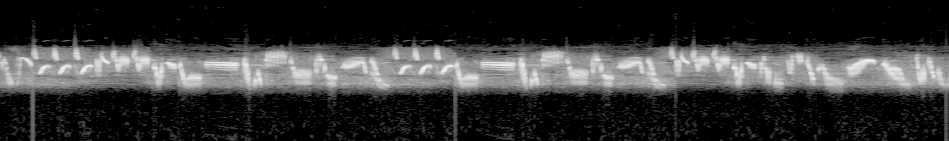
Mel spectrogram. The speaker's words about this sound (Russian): И жаворонок начал подниматься выше и выше, и вдруг сам не знал, как запел.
